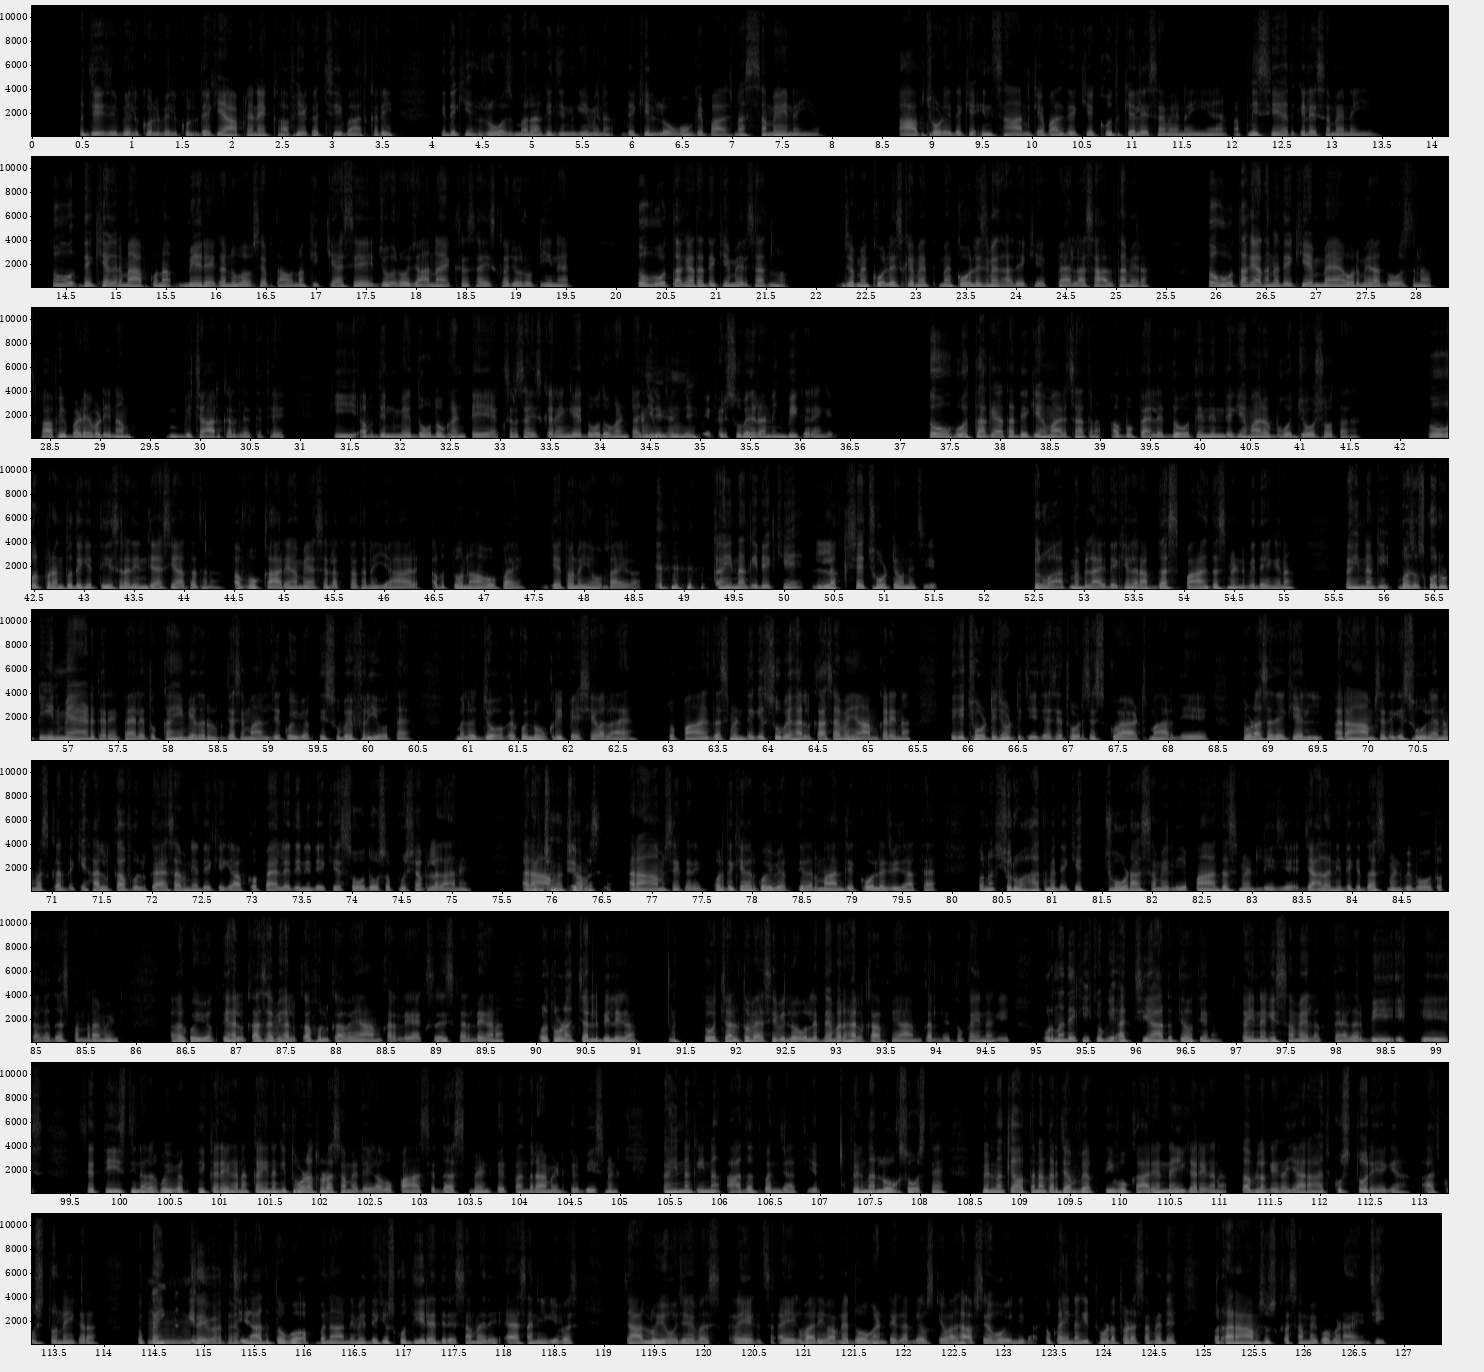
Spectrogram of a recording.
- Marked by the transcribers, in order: in English: "एक्सरसाइज़"; in English: "रूटीन"; in English: "एक्सरसाइज़"; in English: "रनिंग"; laugh; in English: "रूटीन"; in English: "एड"; in English: "फ्री"; in English: "स्क्वेट"; in English: "एक्सरसाइज़"; other background noise; tapping
- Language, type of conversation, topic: Hindi, podcast, रोज़ाना व्यायाम को अपनी दिनचर्या में बनाए रखने का सबसे अच्छा तरीका क्या है?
